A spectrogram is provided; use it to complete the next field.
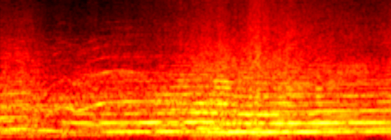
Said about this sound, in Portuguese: Emerson Fittipaldi acelerando a clássica Lotus de Ayrton Senna. Sente o som. Olha lá.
